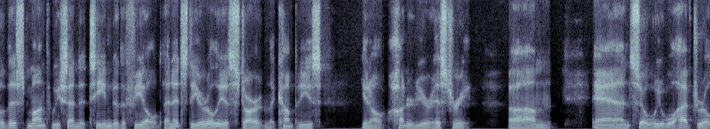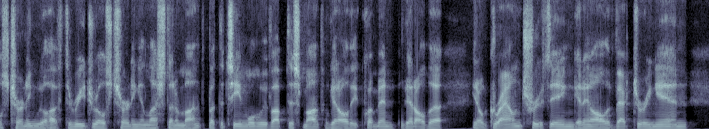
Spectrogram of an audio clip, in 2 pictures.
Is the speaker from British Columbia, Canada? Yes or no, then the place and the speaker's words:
yes; Vancouver, British Columbia, Canada; I was born and raised in Vancouver, BC.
